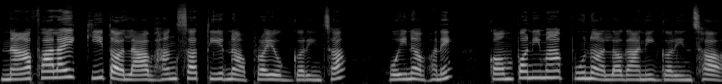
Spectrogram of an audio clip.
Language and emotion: Nepali, neutral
